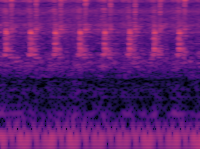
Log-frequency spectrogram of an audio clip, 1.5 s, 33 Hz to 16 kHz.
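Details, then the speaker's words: Jaguar XKR supercharged V8 at warm idle after sitting a long time, misfire cleared: sharp regular tick about six a second over deep steady rumble; owner suspects lifter oil pressure; engine knock persists. "Yeah, everything appears okay, but I'm still getting that knock, which I thought it might be just oil pressure up on the lifters or something like that, where it's been stood for so long."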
